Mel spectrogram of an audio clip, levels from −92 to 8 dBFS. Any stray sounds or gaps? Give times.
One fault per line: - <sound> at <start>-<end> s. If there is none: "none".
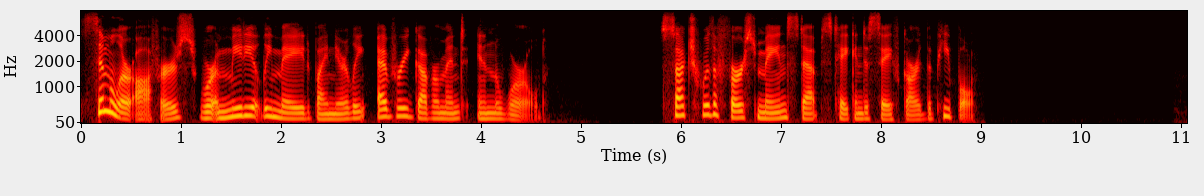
none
